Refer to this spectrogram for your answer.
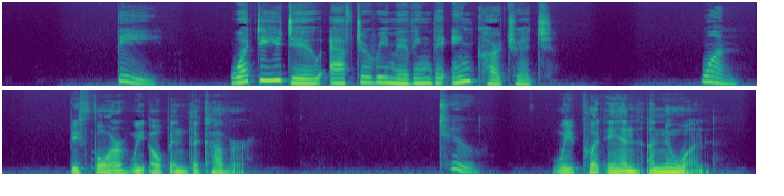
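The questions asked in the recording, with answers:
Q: What do you do after removing the ink cartridge?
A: 2: We put in a new one.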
